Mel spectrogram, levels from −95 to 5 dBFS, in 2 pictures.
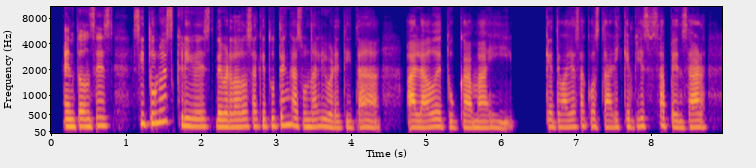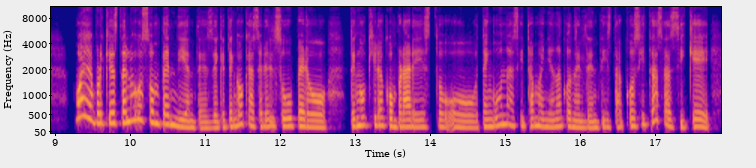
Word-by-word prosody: Entonces, 195 +2 +4 0.3
si 270 - 0
tú 270 +2 +3
lo 305 - +4
escribes 195 -11 0
de 180 0 +5
verdad, 180 +1 +3
o 190 - 0
sea, 190 0 -2
que 195 +1 -2
tú 200 +1 -3
tengas 210 -3 0
una 180 0 +1
libretita 165 - -1 0.3
al 170 0 +6
lado 165 +2 +3
de 190 -1 +1
tu 165 -1 -6
cama 160 0 +2
y 155 -3 -6 0.4
que 185 -1 -3
te 175 - -5
vayas 180 +2 -2
a - - 0
acostar 170 -3 -3
y 175 - -4
que 185 - -4
empieces 195 +4 -5
a 205 - +4
pensar, 170 0 +1 0.5
vaya, 425 -3 +5
porque 270 0 +2
hasta 275 +1 +4
luego 355 +3 +2
son 290 -5 +2
pendientes, 175 - -1
de 160 - -2
que 170 - -6
tengo 190 +7 0
que 215 - -5
hacer 180 -2 -2
el 185 - -2
súper, 195 -1 +1
o 170 -1 +1 0.3
tengo 215 +3 +1
que 215 - -6
ir - - +1
a 215 - 0
comprar 180 -2 +3
esto, 175 0 -5
o 160 -2 -2
tengo 190 +4 -2
una 235 -2 -1
cita 200 -1 -5
mañana 185 -2 -1
con 190 -3 -2
el 165 -1 -2
dentista, 160 +1 -5
cositas, 240 - -4
así 165 -4 -2
que 185 -2 -1
185 Hz, 205 wpm, -22 LUFS, 170-205 Hz, 0.5 s, al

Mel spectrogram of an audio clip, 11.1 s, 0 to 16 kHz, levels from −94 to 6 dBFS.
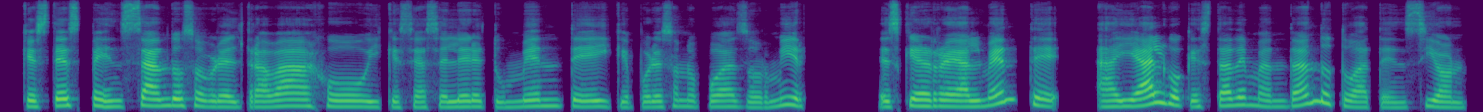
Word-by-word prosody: que 195 - +1
estés 220 +4 +2
pensando 215 +2 +3
sobre 190 -4 0
el 175 0 -3
trabajo, 190 0 +1
y 180 - -2
que 175 - -5
se 175 +1 -5
acelere 180 +2 -1
tu 170 - -7
mente, 200 +1 -1
y 190 -1 -4
que 170 - -7
por 175 +1 -4
eso 180 +3 -3
no 190 -1 -6
puedas 190 0 -2
dormir. 190 +8 -2 0.6
Es 180 0 0
que 205 -2 +3
realmente, 205 - +2 0.3
hay 190 +2 +1
algo 260 +1 +6
que 190 - -4
está 215 +3 0
demandando 235 - 0
tu 205 -8 -4
atención 170 +1 -3
190 Hz, 155 wpm, -23 LUFS, 180-215 Hz, 0.6 s, algo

